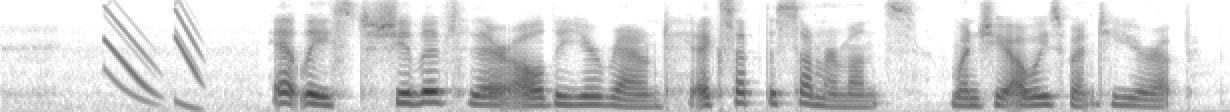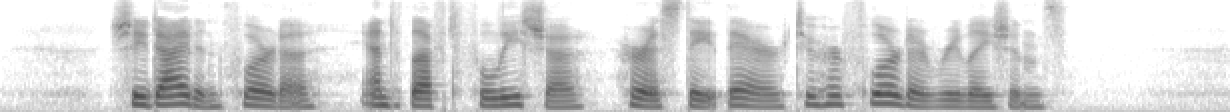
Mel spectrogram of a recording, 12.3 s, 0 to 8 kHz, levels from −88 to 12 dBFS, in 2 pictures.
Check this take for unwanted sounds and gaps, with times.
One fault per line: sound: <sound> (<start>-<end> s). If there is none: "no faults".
sound: chirp (0.5-1.0 s)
